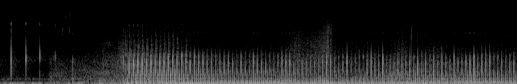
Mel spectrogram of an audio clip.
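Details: Cat purring close to the microphone: after a second of soft clicks, a steady deep pulsing rumble begins and continues evenly to the end, with faint crackles on top.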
